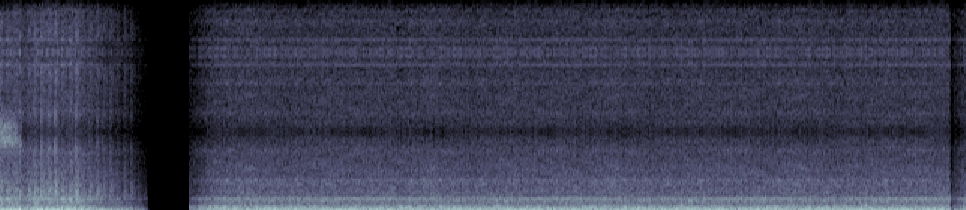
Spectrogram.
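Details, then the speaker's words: Furnace blower after cleaning a dirty, imbalanced squirrel cage: steady, even low rumble running smoothly, earlier rattle gone. "alright we fired it up blower motors are on it's running very smooth I don't hear that rattling noise anymore"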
